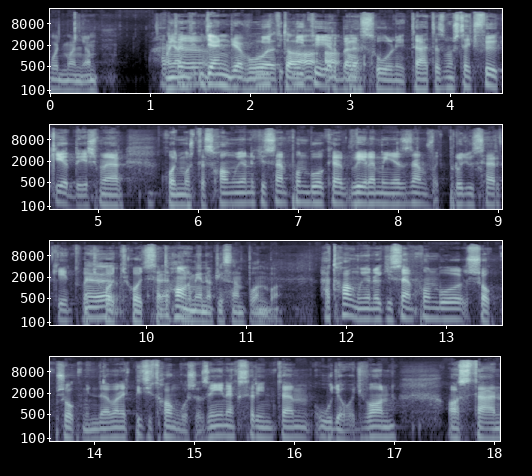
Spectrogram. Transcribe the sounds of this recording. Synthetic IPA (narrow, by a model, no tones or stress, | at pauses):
hoɟmo̞ɲɟɒm | haɟɛŋɡɛvolit̪t̪it̪eːrbɛlɛsoːlnit̪ɛɦaːt̪ɛzmo̞ʃt̪ɛɟføːkeːrd̪eːʃmɛrho̞ɟmo̞ʃt̪ɛst̪hɒŋɡmeːrnøkisɛmpo̞nd̪̚boːlkɛlʋeːlɛmeːɲɛzːɛɱvɒɟ̚pro̞ɟusɛrkeːnt̪ʋɒoɟho̞csɛɾɛthɒŋɡmeːrnøkisɛmpo̰nd̪bo̰ːl | hat̪hɒŋɡmeːrnøkisɛmpo̞nd̪boːlʃo̞k̚ʃo̞kmind̪ɛɱvɒnɛc̚pit̪sit̪hɒŋɡo̞ʃɒzeːnɛksɛɾint̪ɛmuːɟɒɦo̞̰ɟʋɒnɒst̪aːn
